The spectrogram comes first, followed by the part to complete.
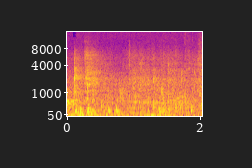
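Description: Faint, irregular footsteps of people walking slowly across a stage floor.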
